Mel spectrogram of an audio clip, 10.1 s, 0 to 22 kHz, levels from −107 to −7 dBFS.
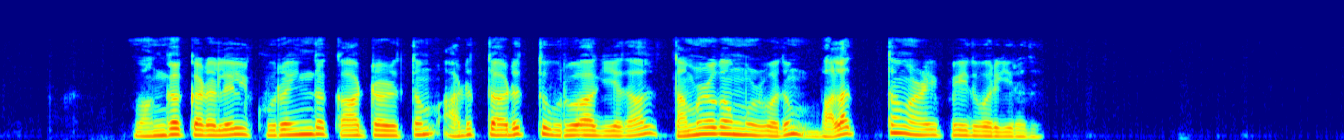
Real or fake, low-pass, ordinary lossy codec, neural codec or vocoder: fake; 7.2 kHz; none; vocoder, 24 kHz, 100 mel bands, Vocos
